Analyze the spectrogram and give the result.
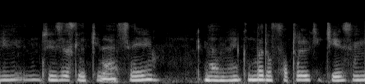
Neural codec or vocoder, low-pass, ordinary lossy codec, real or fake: codec, 24 kHz, 1.5 kbps, HILCodec; 7.2 kHz; none; fake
